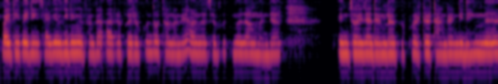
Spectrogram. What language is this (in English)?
Bodo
